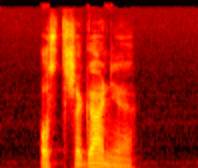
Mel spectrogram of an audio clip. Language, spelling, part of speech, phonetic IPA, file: Polish, ostrzeganie, noun, [ˌɔsṭʃɛˈɡãɲɛ], Pl-ostrzeganie.ogg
